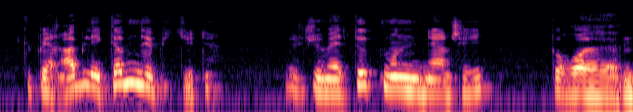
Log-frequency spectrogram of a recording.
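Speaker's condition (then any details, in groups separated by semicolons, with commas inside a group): Primary progressive multiple sclerosis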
